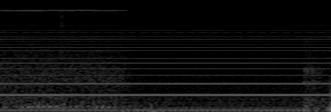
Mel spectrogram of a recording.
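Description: Near silence with a faint, steady electrical hum and thin tone.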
